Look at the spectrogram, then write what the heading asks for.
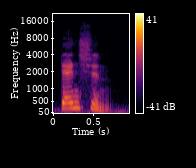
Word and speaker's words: tension: SION, tension, pension. So how many syllables in tension? 2. Tension, I will stress on 10.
